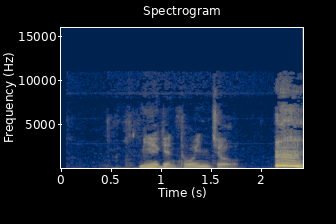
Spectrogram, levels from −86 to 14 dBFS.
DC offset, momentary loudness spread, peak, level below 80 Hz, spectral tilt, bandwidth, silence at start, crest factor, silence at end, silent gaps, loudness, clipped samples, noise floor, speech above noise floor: under 0.1%; 14 LU; 0 dBFS; -54 dBFS; -6 dB/octave; 11 kHz; 0.8 s; 18 dB; 0 s; none; -19 LUFS; under 0.1%; -57 dBFS; 35 dB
